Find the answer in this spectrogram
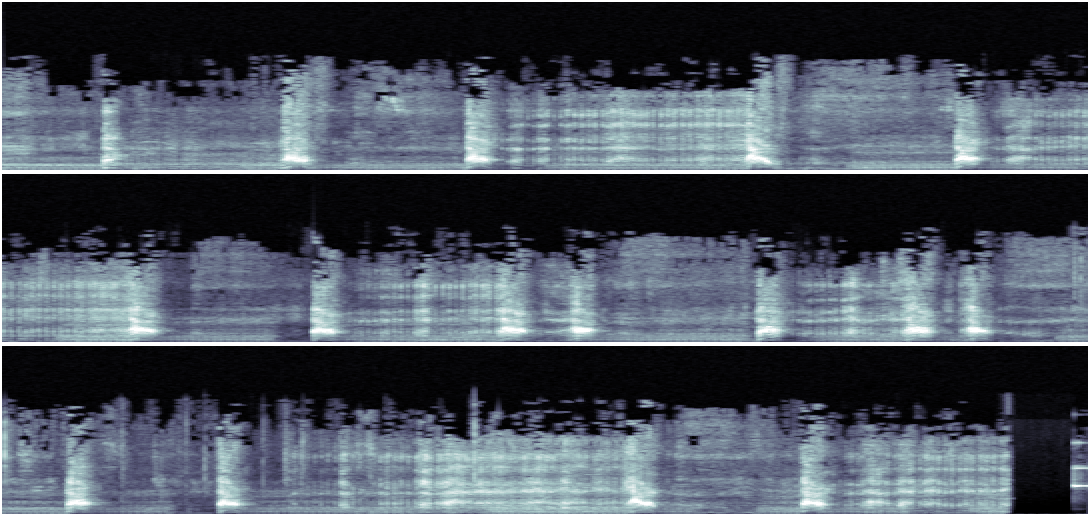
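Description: Small long-haired black-and-tan dog vocalising continuously in a low voice, broken by short, sharp barks about once a second; the sound cuts off just before the end.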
